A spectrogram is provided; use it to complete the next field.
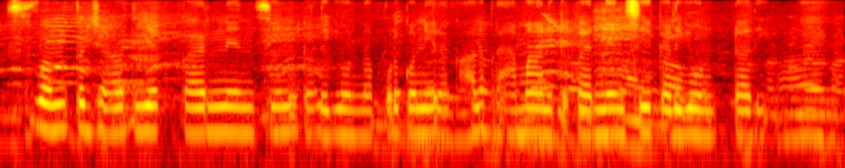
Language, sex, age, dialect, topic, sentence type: Telugu, female, 18-24, Central/Coastal, banking, statement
